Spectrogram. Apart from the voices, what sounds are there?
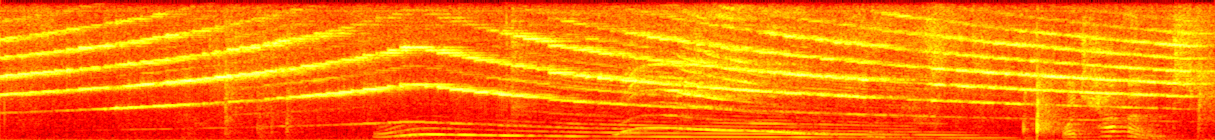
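fire engine siren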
